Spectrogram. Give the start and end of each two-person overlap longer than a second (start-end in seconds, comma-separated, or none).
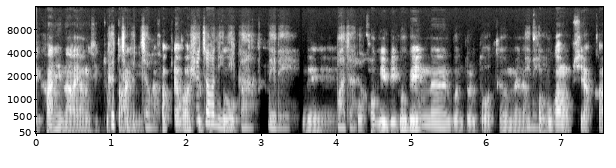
0.9-2.7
